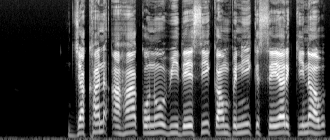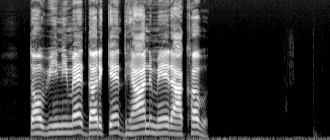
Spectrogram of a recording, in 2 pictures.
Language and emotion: Maithili, neutral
